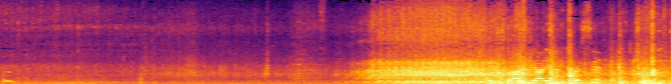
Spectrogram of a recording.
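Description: A vehicle engine runs with a low steady rumble, then about halfway through a much louder, even rushing noise takes over.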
